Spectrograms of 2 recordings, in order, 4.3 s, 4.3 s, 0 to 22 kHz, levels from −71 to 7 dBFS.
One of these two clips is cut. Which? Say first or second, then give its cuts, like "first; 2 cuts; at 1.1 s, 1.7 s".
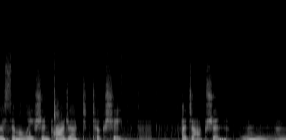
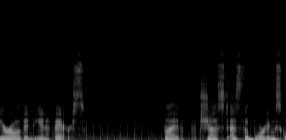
first; 1 cut; at 1.2 s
